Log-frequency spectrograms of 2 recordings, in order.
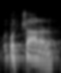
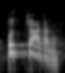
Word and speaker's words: उच्चाटन: उच्चाटन। उच्चारण। उच्चाटन।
